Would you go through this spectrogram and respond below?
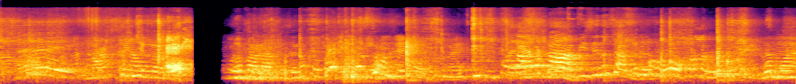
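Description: Meat pickle being stirred in a pan, with a utensil clinking and scraping against the metal in an uneven rhythm while someone talks over it throughout.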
